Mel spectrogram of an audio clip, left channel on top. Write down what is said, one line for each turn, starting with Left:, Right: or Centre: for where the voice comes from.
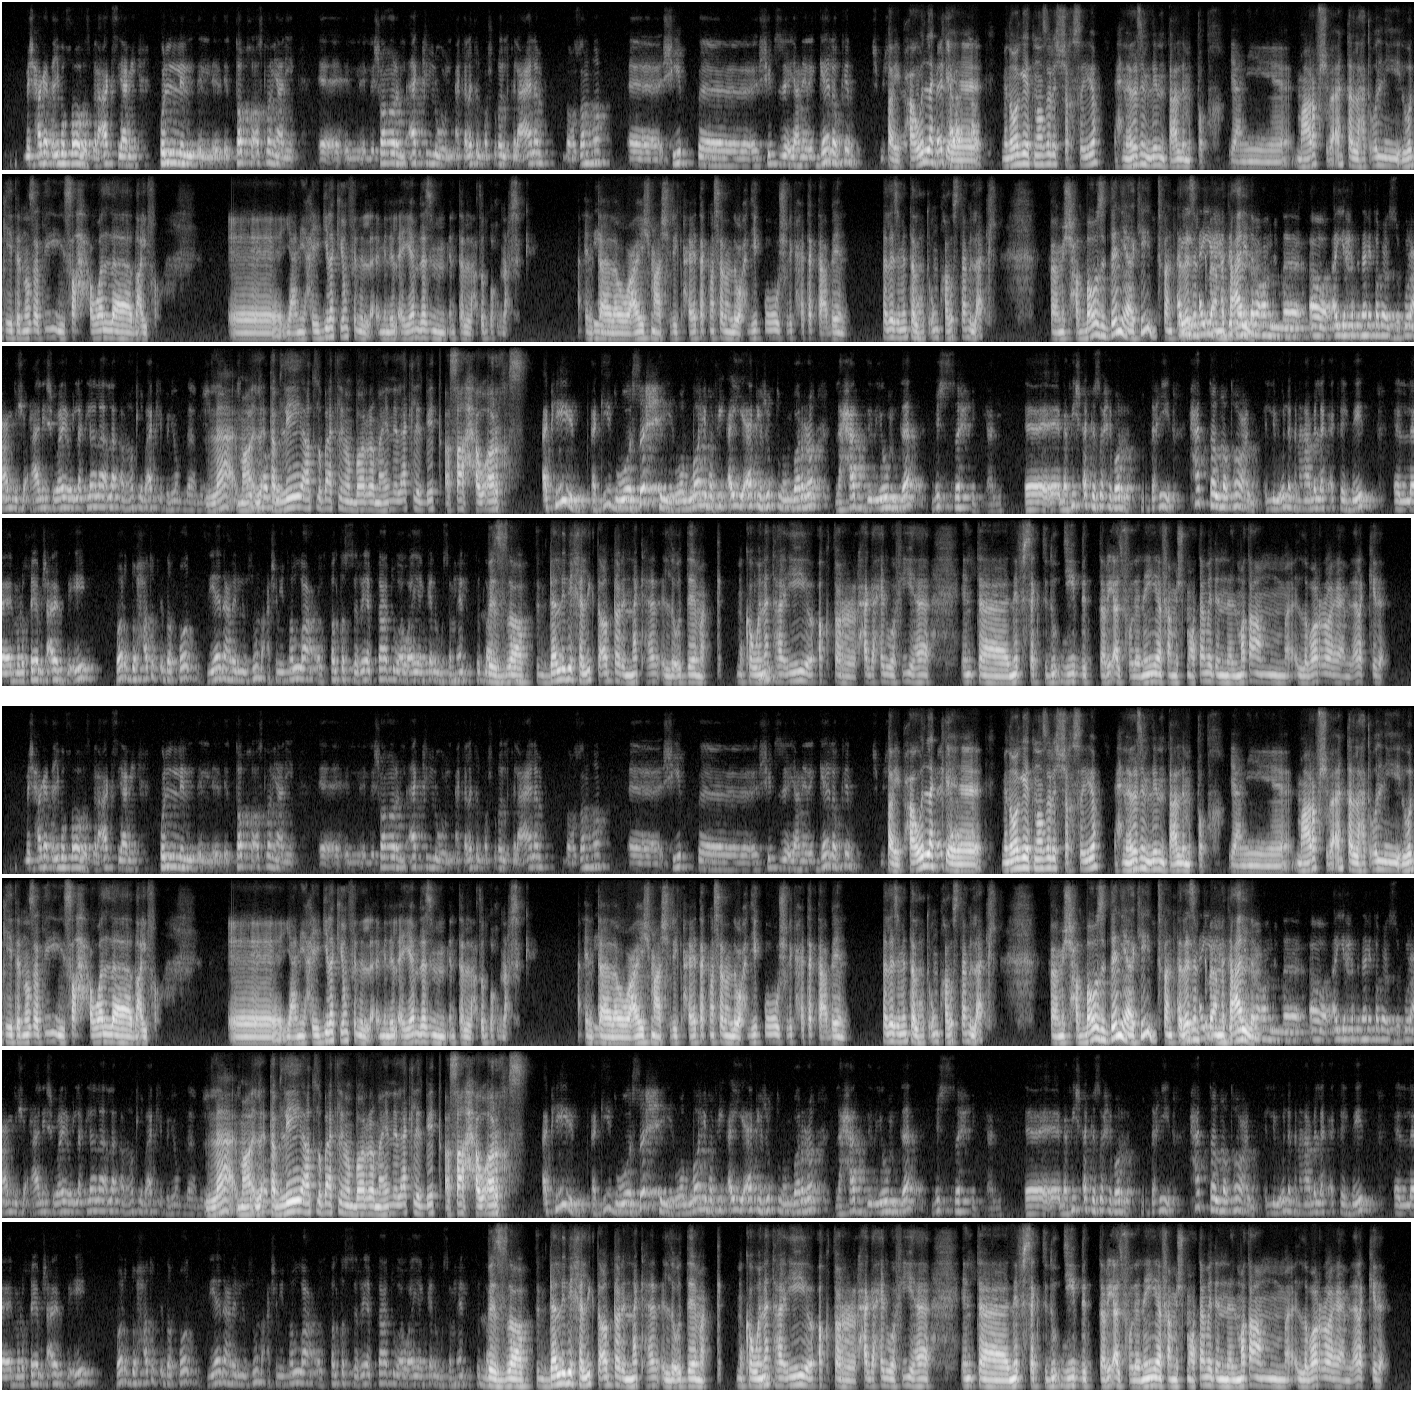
Left: مش حاجه تعيبه خالص بالعكس يعني كل ال- ال- الطبخ اصلا يعني آه، ال- اللي شهر الاكل والاكلات المشهوره اللي في العالم معظمها آه، شيف آه، شيفز يعني رجاله وكده مش مش
Right: طيب هقول
Left: ما ما سمعتش
Right: لك آه،
Left: عن
Right: من وجهة نظري الشخصية احنا لازم ليه نتعلم الطبخ يعني آه، معرفش بقى انت اللي هتقولي وجهة النظر دي صح ولا ضعيفة آه، يعني هيجي لك يوم في ال- من الأيام لازم أنت اللي هتطبخ بنفسك أنت
Left: اكيد
Right: لو عايش مع شريك حياتك مثلا لوحديكوا وشريك حياتك تعبان فلازم أنت اللي
Left: اه
Right: هتقوم خلاص تعمل الأكل فمش هتبوظ الدنيا أكيد فأنت
Left: اي
Right: لازم تبقى
Left: اي حد
Right: متعلم
Left: تاني طبعا اه آه، اي حد تاني طبع الذكوره عنده شو عالي شويه يقول لك لا لا لا انا هطلب اكل في اليوم ده مش
Right: لا
Left: مش مش
Right: ما
Left: لازم
Right: لا
Left: اطبخ
Right: طب ليه أطلب أكل من بره مع إن الأكل البيت أصح وأرخص
Left: اكيد اكيد وصحي والله ما في اي اكل شفته من بره لحد اليوم ده مش صحي يعني آه، آه، ما فيش اكل صحي بره مستحيل حتى المطاعم اللي بيقول لك انا هعمل لك اكل البيت ال- الملوخيه مش عارف بايه برضه حاطط اضافات زياده عن اللزوم عشان يطلع الخلطه السريه بتاعته او ايا كان المسميات اللي بتطلع
Right: بالظبط
Left: اليومين دول
Right: ده اللي بيخليك تقدر النكهة اللي قدامك مكوناتها
Left: اكيد
Right: ايه اكتر حاجة حلوة فيها انت نفسك تدوق دي بالطريقة الفلانية فمش معتمد ان المطعم اللي بره هيعملها لك كده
